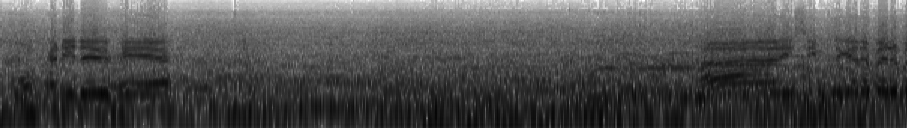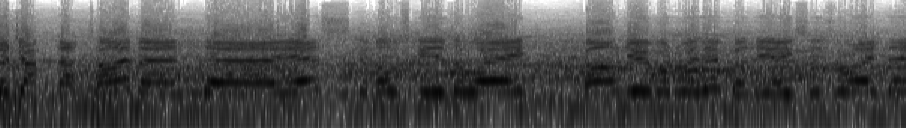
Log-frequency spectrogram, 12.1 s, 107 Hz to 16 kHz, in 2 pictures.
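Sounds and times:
motorcycle engines revving hard: 0.0s - 10.7s.

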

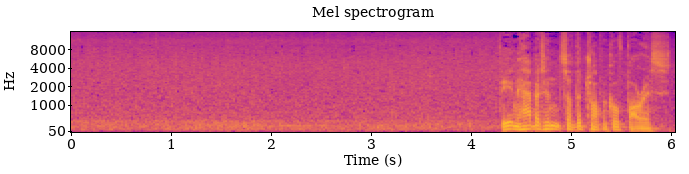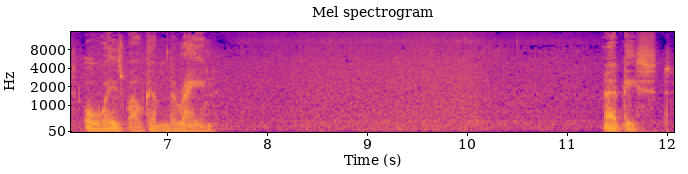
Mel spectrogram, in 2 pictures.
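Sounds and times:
steady rain falling: 0.0s - 12.0s.

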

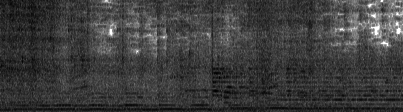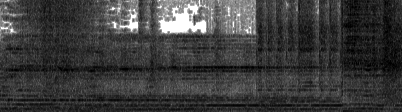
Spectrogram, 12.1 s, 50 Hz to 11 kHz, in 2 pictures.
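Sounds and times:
held synth tone with overtones: 0.0s - 12.0s
synth melody: 0.0s - 12.0s.

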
